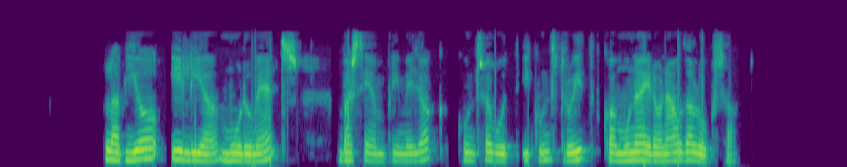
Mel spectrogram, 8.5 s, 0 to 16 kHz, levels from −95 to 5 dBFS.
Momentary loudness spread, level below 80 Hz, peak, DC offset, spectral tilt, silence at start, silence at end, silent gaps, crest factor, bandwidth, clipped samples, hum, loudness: 9 LU; -52 dBFS; -2 dBFS; under 0.1%; -5.5 dB/octave; 1.05 s; 1.1 s; 4.49-4.58 s; 16 dB; 7.8 kHz; under 0.1%; none; -17 LUFS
